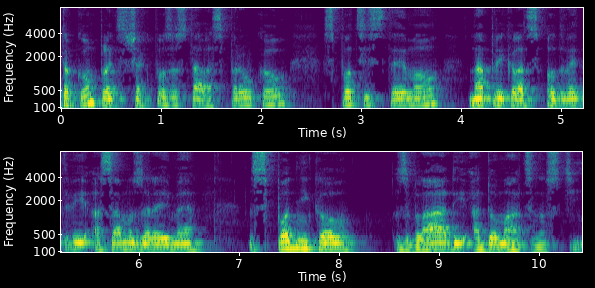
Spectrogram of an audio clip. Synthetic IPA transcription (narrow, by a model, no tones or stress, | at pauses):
t̪ɔkɔmplɛksfʃakpɔzɔst̪aːʋaspr̩ʊkɔʊ | spɔt̪sist̪ɛːmɔʊ | napɾiːklad̪z̥ɔd̪ʋɛt̪ʋiʔasamɔzɾɛjmɛ | spɔd̪ɲikɔʊ | zʋlaːd̪iʔad̪ɔmaːt͡snɔscḭ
